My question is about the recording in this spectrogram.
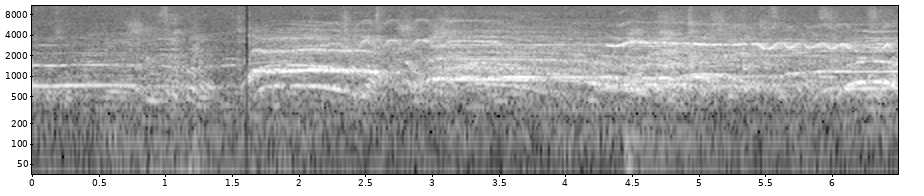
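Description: Concert audience between songs: many voices talking and calling out at once, heard faintly from within the crowd.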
